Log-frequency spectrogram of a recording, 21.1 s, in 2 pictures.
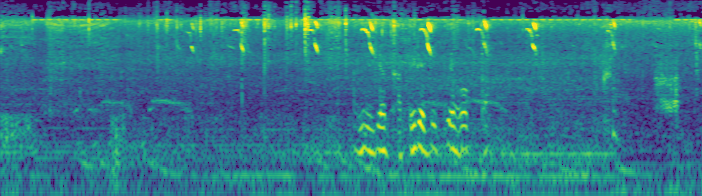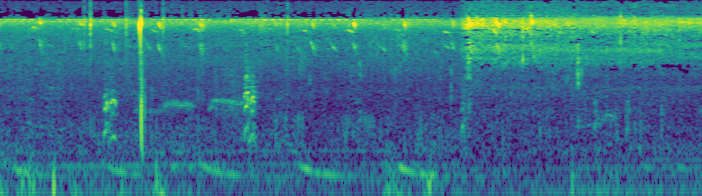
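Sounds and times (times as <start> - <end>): birds chirping: 0.0 - 18.4
lower bird calls: 5.5 - 18.3.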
